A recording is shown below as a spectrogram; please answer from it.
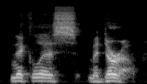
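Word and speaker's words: Nicolás Maduro: She is the person that they have chosen to replace I always say his name wrong. It's Nicolas Maduro in Venezuela.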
